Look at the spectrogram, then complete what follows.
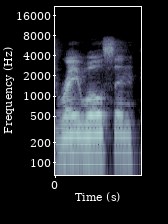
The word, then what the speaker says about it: Wreh-Wilson: how to pronounce this it's wreh-wilson which i guess is ray wilson pretty much is a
